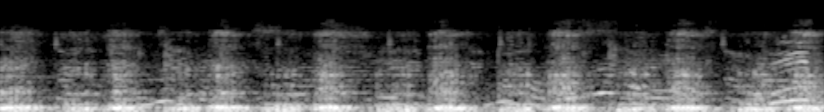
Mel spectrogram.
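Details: A leopard at Tyavarekoppa, making loud deep rasping grunts repeated about twice a second, like a saw being drawn; leopard call.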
